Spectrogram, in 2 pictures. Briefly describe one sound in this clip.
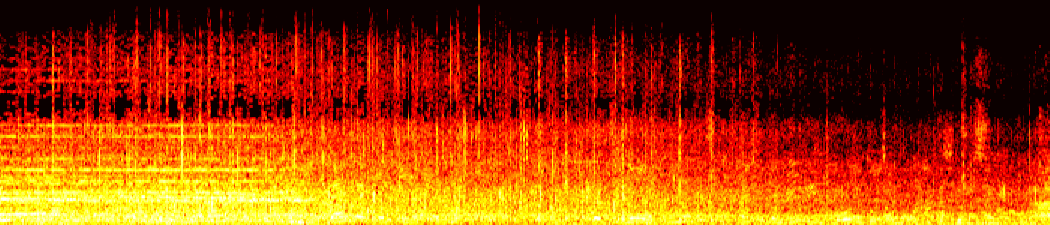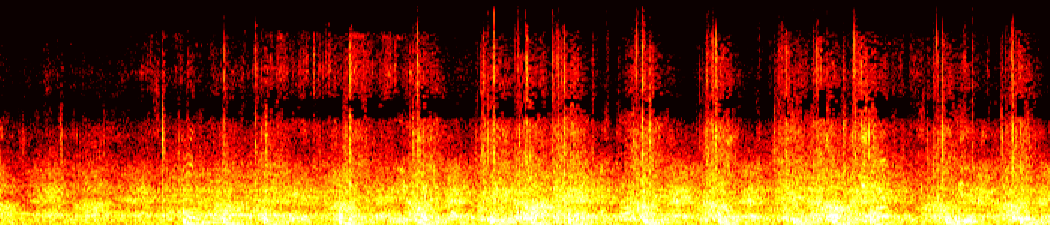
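A large stadium crowd chants and cheers in a rhythm outdoors.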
